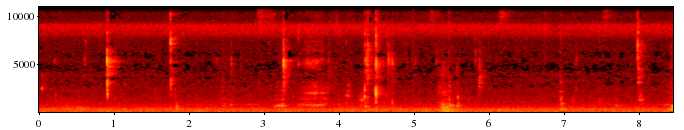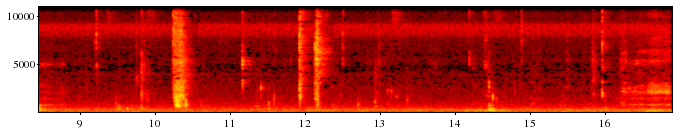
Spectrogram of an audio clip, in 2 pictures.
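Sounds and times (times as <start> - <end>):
mouth smacks and clicks: 9.2 - 10.6, 11.2 - 12.6.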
